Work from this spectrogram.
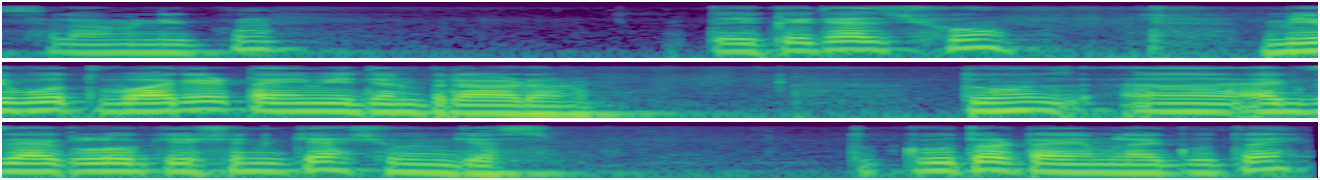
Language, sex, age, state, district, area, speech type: Kashmiri, male, 18-30, Jammu and Kashmir, Pulwama, rural, spontaneous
